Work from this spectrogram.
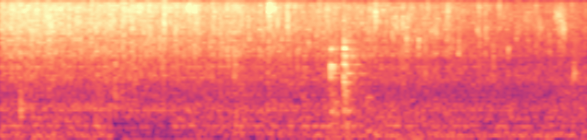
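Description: White onions and vegetables sizzle loudly in a pan for a beef stir fry, a continuous close frying hiss with faint stirring scrapes and no voices.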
